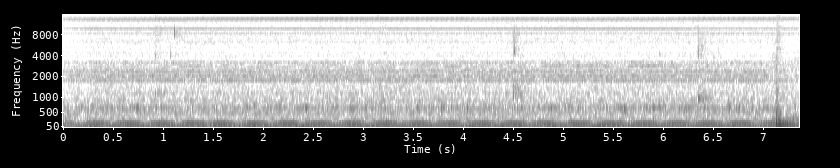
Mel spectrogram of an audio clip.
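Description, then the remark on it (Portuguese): Quiet kitchen ambience: a steady, faint wash like running water over a low, rhythmically pulsing appliance hum, with a few soft clinks and a sharper knock near the end. No one speaks. “Podemos também perceber um ambiente a partir de poucas informações sonoras, como essa cozinha.”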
